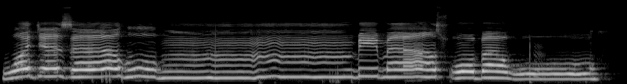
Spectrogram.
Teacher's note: ہم پہ اخفاء شفوی، میم ساکن کے بعد حرف با آ گیا ہے تو ادھر اخفاء شفوی ہو رہا ہے، یعنی ناک میں آواز کو چھپا کر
